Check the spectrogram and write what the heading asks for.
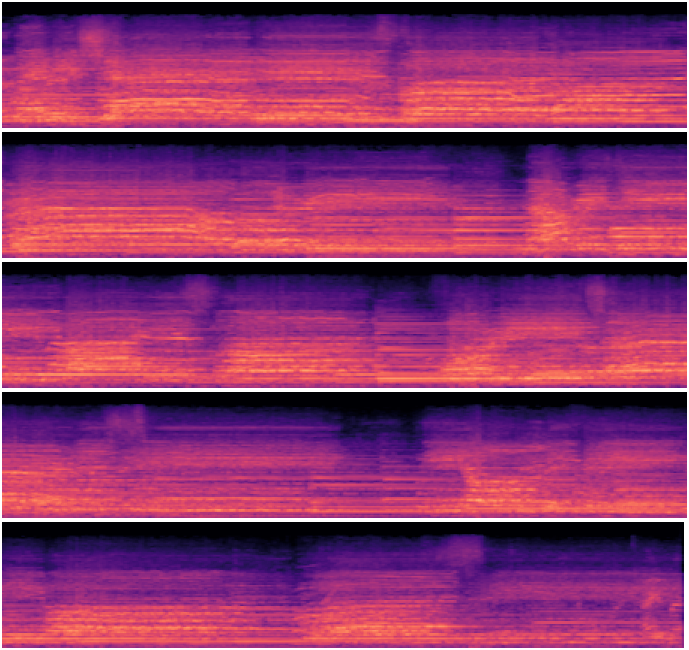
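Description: Mixed church choir singing a gospel song together, in phrases a few seconds long over steady sustained accompaniment.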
